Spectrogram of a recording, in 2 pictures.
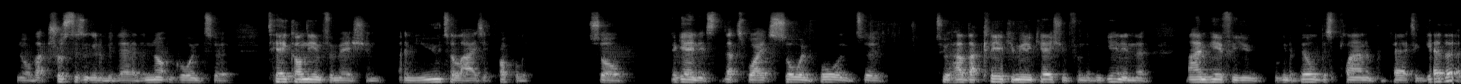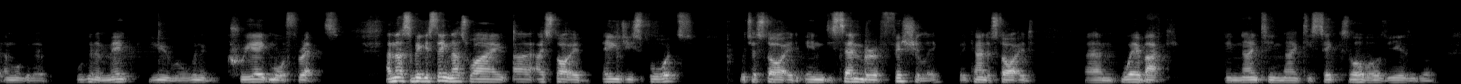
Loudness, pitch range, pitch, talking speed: -25 LUFS, 100-120 Hz, 110 Hz, 205 wpm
